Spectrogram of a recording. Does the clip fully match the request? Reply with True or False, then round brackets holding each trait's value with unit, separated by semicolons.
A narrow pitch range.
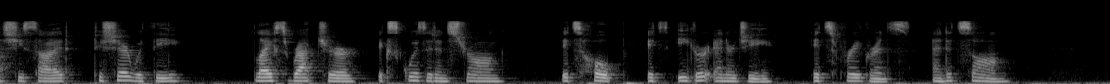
True (2.1 semitones)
